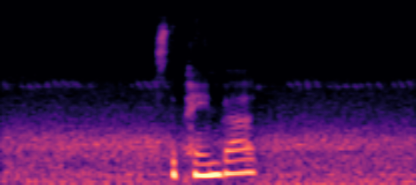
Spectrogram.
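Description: A young woman asks a short question softly.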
